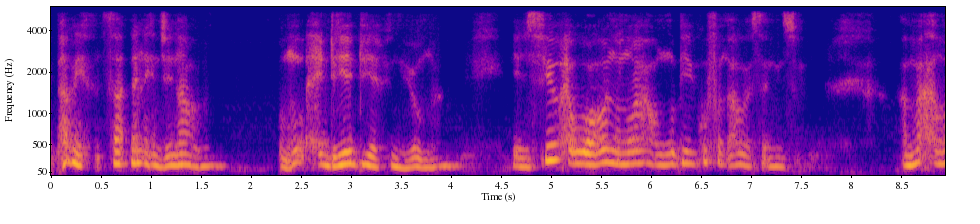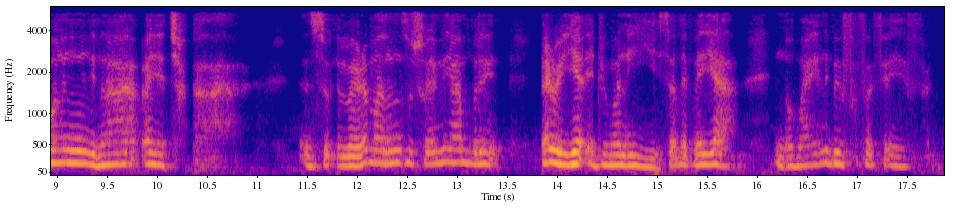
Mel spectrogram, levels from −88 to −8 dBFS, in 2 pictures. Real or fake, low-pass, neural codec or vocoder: fake; 5.4 kHz; codec, 16 kHz in and 24 kHz out, 0.6 kbps, FocalCodec, streaming, 2048 codes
